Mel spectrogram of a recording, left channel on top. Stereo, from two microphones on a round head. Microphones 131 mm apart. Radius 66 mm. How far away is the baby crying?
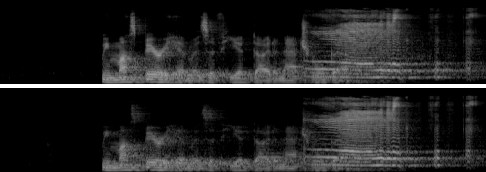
About 0.5 m.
